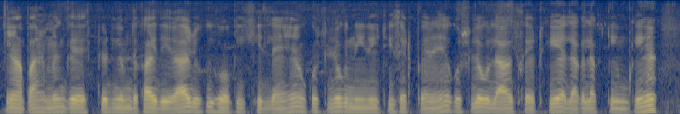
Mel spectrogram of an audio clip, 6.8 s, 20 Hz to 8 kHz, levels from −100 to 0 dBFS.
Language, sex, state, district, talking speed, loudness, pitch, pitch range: Hindi, male, Chhattisgarh, Bilaspur, 280 wpm, -34 LUFS, 100 Hz, 95-105 Hz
